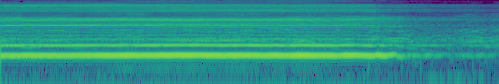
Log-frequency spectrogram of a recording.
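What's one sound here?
A middle-aged man chants loudly through a microphone and loudspeakers, holding a long steady note.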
